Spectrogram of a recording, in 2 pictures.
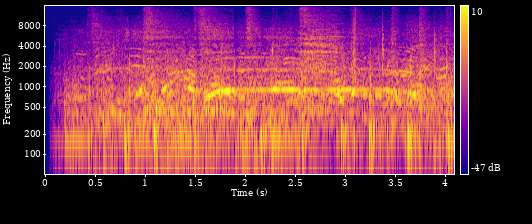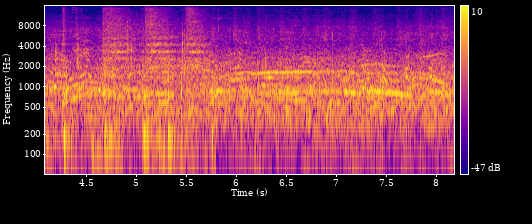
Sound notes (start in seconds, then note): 0.3 chanting; 2.0 cheering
